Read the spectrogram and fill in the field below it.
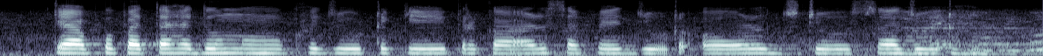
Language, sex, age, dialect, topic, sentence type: Hindi, female, 18-24, Awadhi Bundeli, agriculture, statement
